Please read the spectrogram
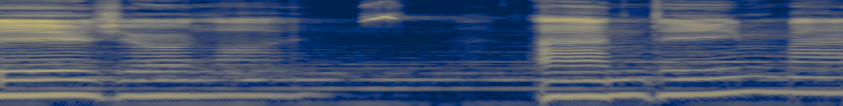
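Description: Meditative background music: a low voice chanting long held notes over a steady drone, in two phrases, one at the start and one beginning about two-thirds of the way through.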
